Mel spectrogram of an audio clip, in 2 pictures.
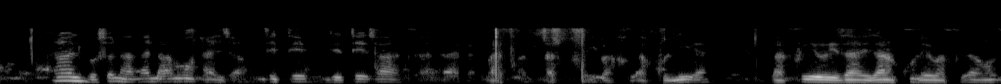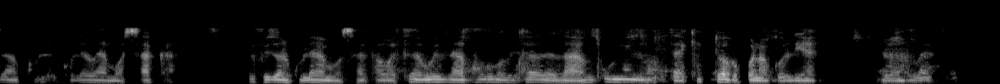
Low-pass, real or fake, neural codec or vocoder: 5.4 kHz; fake; codec, 24 kHz, 0.9 kbps, WavTokenizer, medium speech release version 2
